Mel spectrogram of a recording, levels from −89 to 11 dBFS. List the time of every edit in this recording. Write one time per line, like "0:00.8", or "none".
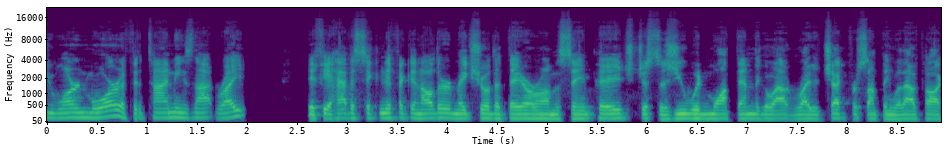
0:00.9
